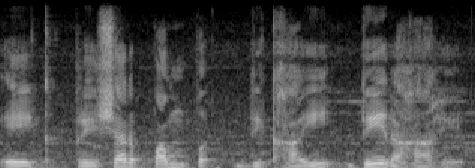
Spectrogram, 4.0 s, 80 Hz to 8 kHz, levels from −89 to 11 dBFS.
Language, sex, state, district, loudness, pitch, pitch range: Hindi, male, Madhya Pradesh, Dhar, -17 LUFS, 125 Hz, 115-140 Hz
